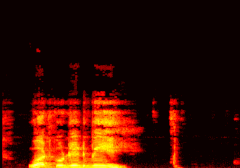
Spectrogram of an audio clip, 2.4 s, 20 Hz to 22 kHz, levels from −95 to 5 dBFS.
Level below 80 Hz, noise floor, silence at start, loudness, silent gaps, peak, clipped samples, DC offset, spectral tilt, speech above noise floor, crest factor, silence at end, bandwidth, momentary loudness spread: -54 dBFS; -81 dBFS; 0.3 s; -16 LUFS; none; -2 dBFS; under 0.1%; under 0.1%; -4 dB/octave; 66 dB; 18 dB; 0.65 s; 9.6 kHz; 7 LU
